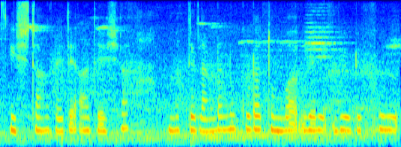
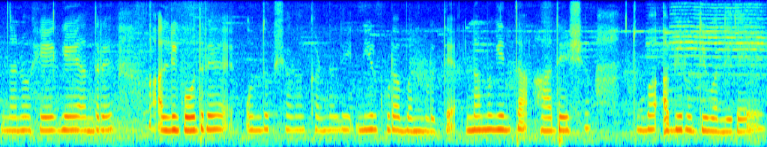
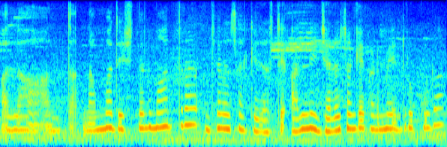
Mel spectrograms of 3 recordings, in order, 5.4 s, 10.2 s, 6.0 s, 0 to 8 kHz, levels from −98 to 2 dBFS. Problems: background sounds at intervals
